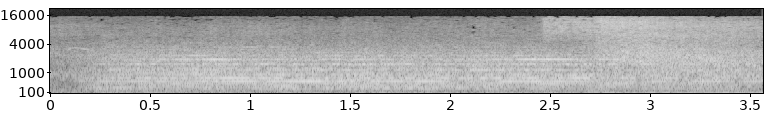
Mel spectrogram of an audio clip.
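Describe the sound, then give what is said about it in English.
A loud train horn blares steadily over the heavy rumble of a passing train, continuous for several seconds with no one talking. “LXD Sounds Train.”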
